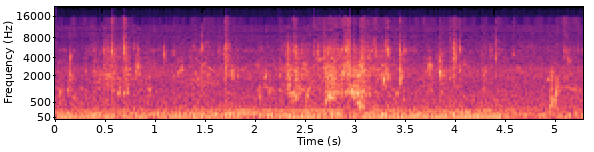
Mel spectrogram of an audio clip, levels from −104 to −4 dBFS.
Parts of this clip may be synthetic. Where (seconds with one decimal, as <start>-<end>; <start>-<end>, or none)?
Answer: 2.0-3.3; 3.9-5.3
